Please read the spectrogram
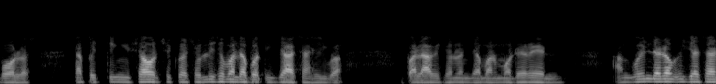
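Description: From start to finish the speech has the AMR narrowband mobile codec sound: nothing survives above about 3.8 kHz, and the heavy damage makes the voice buzzy and synthetic, which fits a low mode around 6.7 kbps rebuilding speech from a vocal-tract model and sparse pulses.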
